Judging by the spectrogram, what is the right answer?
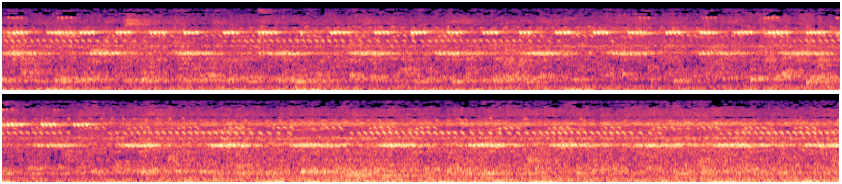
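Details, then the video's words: Cricket chorus intended to drive off rats, help people sleep and train caged birds: bright high trills pulse continuously, the top band fading after about six seconds while lower chirps keep repeating evenly. "Suara jangkik pengusir tikus pengantar tidur"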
